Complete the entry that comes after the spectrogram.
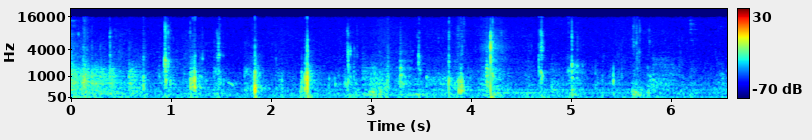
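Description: A person chewing food close to the microphone: irregular wet crunches and sharp mouth clicks.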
